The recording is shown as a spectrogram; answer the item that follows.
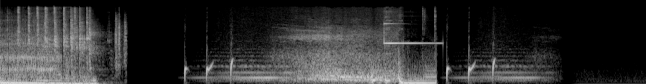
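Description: Logo-animation sound effects with music: a loud, bass-heavy music hit that cuts off about a second in, then quick pops with short rising pitch sweeps, a swelling whoosh, a brief high beep and more pops, fading out near the end.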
